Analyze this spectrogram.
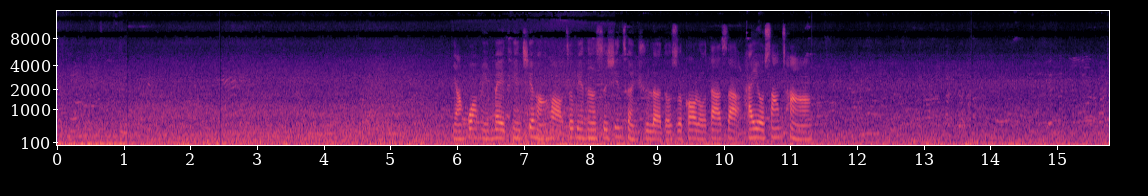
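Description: Traffic rumbles steadily on a busy road below.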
